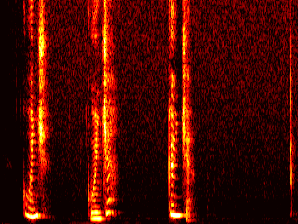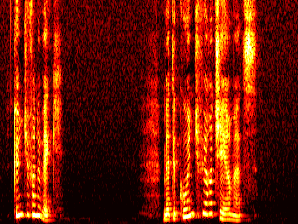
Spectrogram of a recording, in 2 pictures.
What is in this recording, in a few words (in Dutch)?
"kont", Limburgs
